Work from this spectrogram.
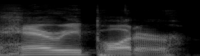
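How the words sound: It is said in an American accent. "Very American"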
